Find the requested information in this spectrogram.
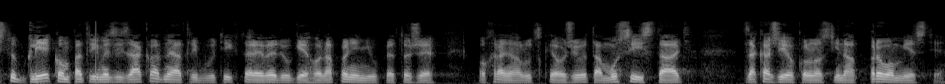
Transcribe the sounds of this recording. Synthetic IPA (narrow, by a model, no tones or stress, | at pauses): st̪ubɡlɪɛkɔmpat̪ɾiːmɛd͡zizaːklad̪nɛːat̪ɾibuːt̪ikt̪ɔɾɛːʋɛd̪uːɡjɛɦɔnapl̩ɲɛɲɪupɾɛt̪ɔʒɛ | ɔxɾanalut͡skɛːɦɔʒiʋɔt̪amusiːst̪aːɟ | zakaʒd̪iːɣɔkɔlnɔsciːnapr̩ʋɔmːɪɛscɛ̰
